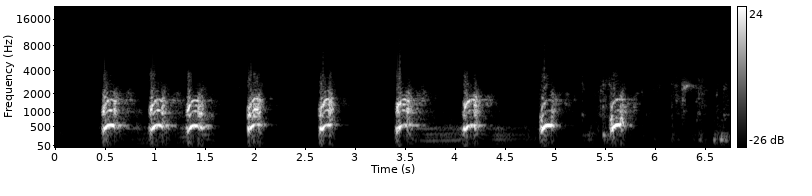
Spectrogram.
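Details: Malamute puppy excitedly barking at a passing hot air balloon, a steady run of nine sharp barks roughly every half second to second, the last ones softer and more whining.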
